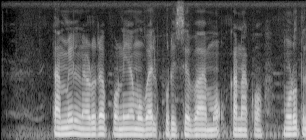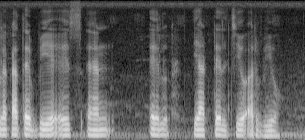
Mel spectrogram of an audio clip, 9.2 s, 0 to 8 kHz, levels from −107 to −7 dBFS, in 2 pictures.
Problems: background conversations at intervals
